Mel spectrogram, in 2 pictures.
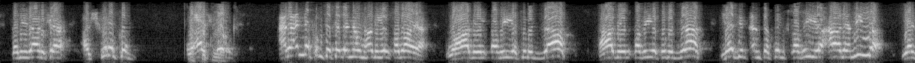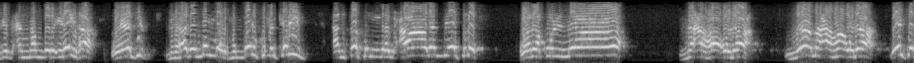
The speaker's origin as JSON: {"language": "Arabic", "country": "Bahrain", "said": "وإذا قاموا عندنا في البحرين والله يا أستاذ يقومون في البحرين"}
